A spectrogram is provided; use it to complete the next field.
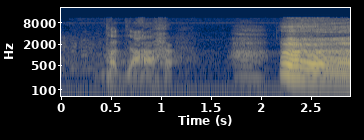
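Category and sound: human body sound, a person yawning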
